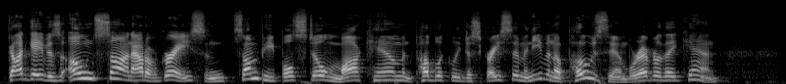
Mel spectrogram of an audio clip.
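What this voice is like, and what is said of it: Southern American accent. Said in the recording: “you have a southern accent.”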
